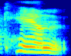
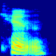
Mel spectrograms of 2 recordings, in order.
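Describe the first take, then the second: First: The vowel is pronounced fully and clearly. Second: The vowel is reduced and unstressed. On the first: The speaker calls it wrong. "because you're pronouncing that vowel in full" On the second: The speaker calls it right. "because really can is typically pronounced as kin, kin, because it's unstressed"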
